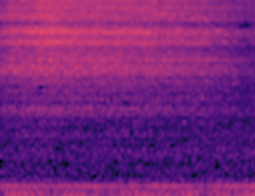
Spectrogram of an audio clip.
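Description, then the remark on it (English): A long, steady inhaling breath, a soft continuous airy hiss held evenly for over a second with no talking, set against a low background hum, taken during a guided breathing exercise, breathing into the shoulders. “Into the shoulders, breathing in.”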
